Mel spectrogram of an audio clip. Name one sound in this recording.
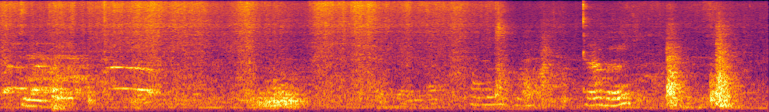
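A metal spoon scrapes against a ceramic plate.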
